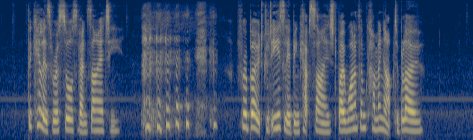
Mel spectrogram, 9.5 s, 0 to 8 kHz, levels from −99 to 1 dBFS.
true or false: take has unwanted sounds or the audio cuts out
true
